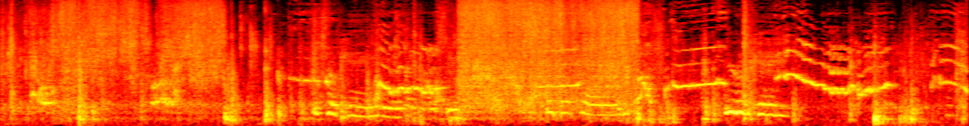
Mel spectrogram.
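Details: A Lhasa Apso called Jesse being given a bath: a woman talks reassuringly over running water, then rising-and-falling plaintive whines come through clearly near the end.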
